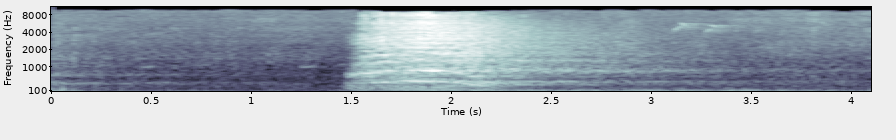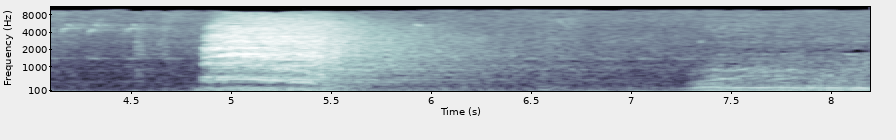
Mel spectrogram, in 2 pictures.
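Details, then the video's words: African elephants Pia, about 40, and Noor, about 38, with their 2-year-old calves Pia V and Noor V, startled by a sitatunga leaping from bushes and huddling together: two loud, harsh broadband trumpet-screams a few seconds apart, then a deep harmonic rumble. "Scared Elephants"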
